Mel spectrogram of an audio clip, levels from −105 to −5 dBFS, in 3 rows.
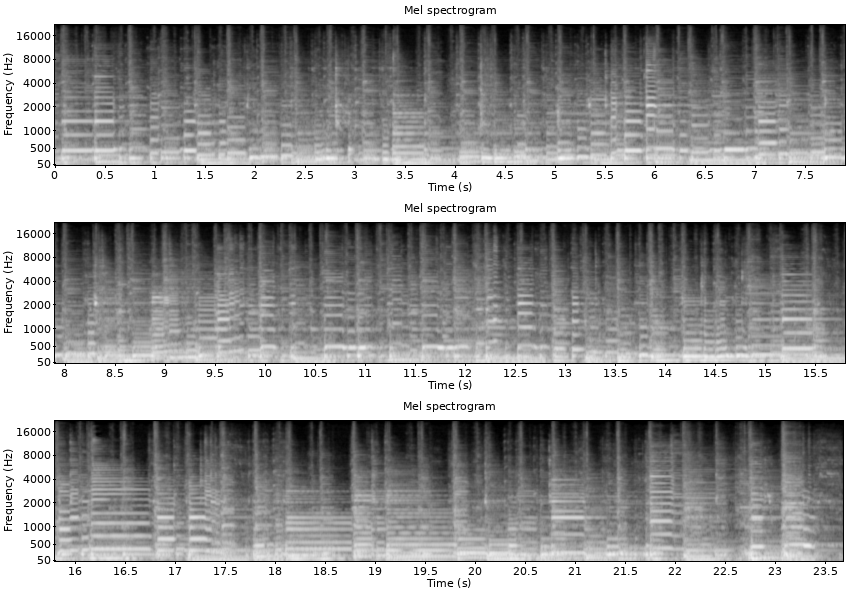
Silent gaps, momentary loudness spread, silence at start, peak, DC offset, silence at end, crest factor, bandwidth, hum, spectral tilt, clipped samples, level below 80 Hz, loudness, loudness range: none; 4 LU; 0 s; -2 dBFS; 0.1%; 0 s; 16 dB; 16.5 kHz; none; -7.5 dB/octave; under 0.1%; -32 dBFS; -18 LUFS; 2 LU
